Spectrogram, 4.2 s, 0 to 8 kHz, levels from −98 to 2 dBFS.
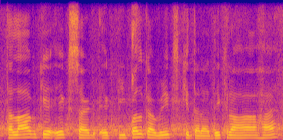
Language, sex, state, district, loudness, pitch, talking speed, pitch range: Hindi, male, Uttar Pradesh, Lalitpur, -15 LUFS, 155 Hz, 185 wpm, 150-165 Hz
